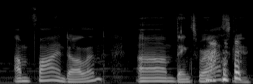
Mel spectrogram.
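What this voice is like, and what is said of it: Put-on British accent. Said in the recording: “I felt like I had to say that in a British accent. I mimic the British accent a lot”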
